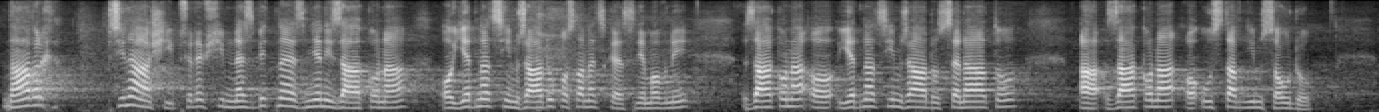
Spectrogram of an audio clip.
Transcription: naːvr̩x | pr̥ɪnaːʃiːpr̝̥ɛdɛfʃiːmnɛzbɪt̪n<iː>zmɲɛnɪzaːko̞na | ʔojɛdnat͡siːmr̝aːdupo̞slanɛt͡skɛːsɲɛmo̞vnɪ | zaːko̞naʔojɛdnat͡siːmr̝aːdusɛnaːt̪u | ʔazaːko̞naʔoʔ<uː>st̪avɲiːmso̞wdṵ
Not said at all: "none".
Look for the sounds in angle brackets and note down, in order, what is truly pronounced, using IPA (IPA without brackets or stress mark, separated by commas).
ɛː, uː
